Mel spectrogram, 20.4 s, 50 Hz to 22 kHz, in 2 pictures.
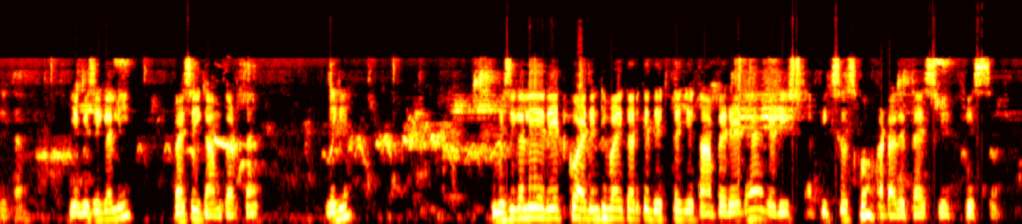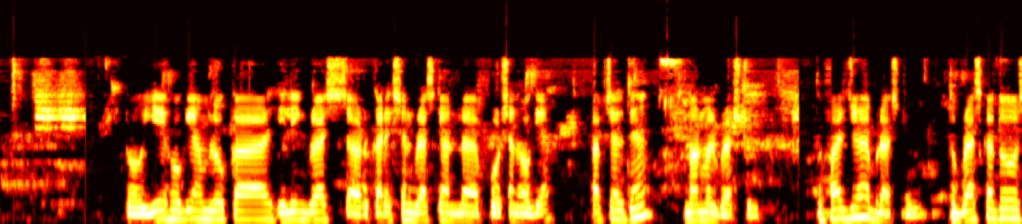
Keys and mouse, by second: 11.0 right click, 11.3 click, 12.7 right click, 17.6 click.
